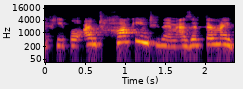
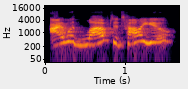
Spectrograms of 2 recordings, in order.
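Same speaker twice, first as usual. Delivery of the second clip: eager reply; 5 semitones higher than usual. Shown as a demonstration. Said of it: "someone's like".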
